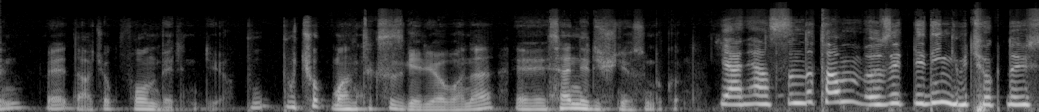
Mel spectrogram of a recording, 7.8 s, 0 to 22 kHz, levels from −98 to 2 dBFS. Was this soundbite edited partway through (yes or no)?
yes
